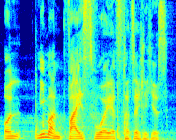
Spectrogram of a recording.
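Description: A man's voice: lowish voice, lively intonation, normal speed, a bit bright. A man playing an easygoing, wry member of a friend group in a Halloween audio play. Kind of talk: scripted Halloween audio play acting, conversational.

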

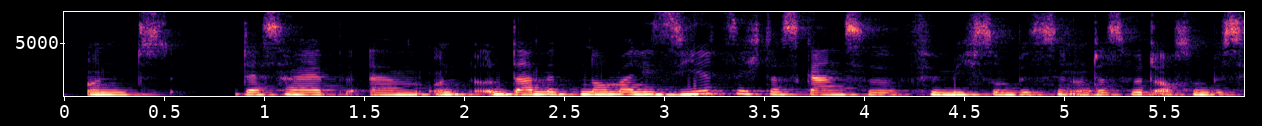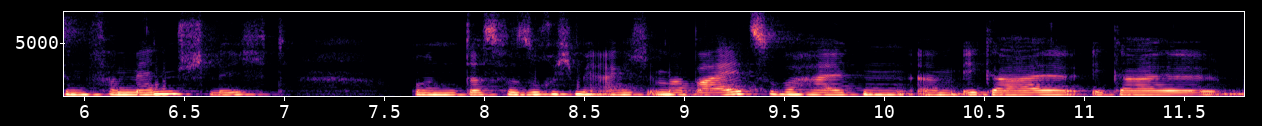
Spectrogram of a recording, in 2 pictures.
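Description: A woman's voice: mid-range voice, dark tone. A woman from Germany speaking casually and reflectively as an interview guest, thinking aloud as she goes. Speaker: guest, musician and songwriter.

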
